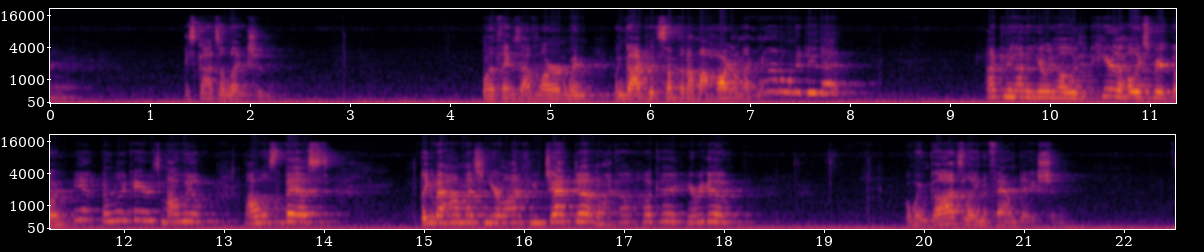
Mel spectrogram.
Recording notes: This message was previously recorded at Ashville First Methodist Church.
